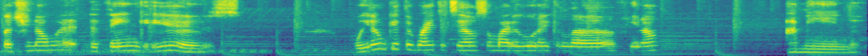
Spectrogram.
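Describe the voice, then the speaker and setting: A man commenting slowly and thoughtfully on a story, leaning on "you know" a lot. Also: sits high, creaky, darkish tone, soft background music. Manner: slow, hedging, repeats "you know". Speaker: podcast commentator. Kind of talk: reflective commentary.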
